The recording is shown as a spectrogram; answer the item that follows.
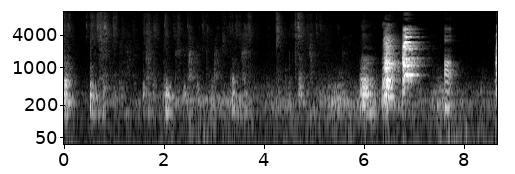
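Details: Corgi pups yapping in short bursts, a run of light yips building to several loud, harsh barks near the end, with human voices talking in the background.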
